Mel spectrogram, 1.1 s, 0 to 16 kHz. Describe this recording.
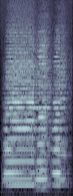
Accordeon harmonic phrase (short). Recorded with binaural mics + CoreSound 2496 + iRivier H140, from 1m distance.
accordion, chord, drama, harmonic, keys, minor, organ, phrase, short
